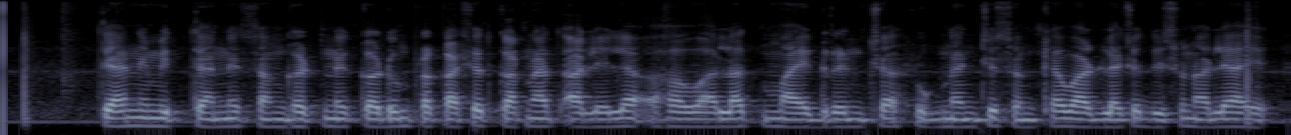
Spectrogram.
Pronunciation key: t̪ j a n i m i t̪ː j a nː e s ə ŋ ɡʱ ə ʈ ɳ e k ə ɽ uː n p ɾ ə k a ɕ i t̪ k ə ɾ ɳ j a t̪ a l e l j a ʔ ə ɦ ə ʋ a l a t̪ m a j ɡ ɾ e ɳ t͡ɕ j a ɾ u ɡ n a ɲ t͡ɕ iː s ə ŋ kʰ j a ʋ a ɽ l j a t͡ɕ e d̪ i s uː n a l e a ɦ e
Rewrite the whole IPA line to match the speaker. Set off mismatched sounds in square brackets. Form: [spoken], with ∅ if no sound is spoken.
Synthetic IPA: t̪ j a n i m i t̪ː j a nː e s ə ŋ ɡʱ ə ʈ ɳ e k ə ɽ uː n p ɾ ə k a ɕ i t̪ k ə ɾ ɳ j a t̪ a l e l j a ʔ ə ɦ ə ʋ a l a t̪ m a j ɡ ɾ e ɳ t͡ɕ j a ɾ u ɡ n a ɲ t͡ɕ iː s ə ŋ kʰ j a ʋ a ɽ l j a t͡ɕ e d̪ i s uː n a l e a ɦ e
